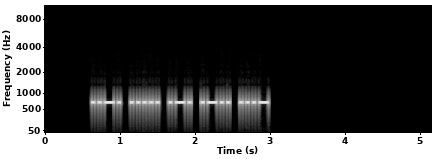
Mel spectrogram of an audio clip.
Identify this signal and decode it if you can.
Morse code, heard as a keyed tone, about 28 wpm, 700 Hz. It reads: F5RLV
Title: DXCC-100 Call Signs - 5 Characters - 28wpm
